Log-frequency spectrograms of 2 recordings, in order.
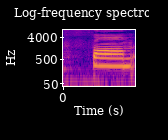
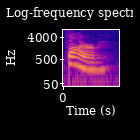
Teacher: west countes so there the r sound sounds instead like R we're using that rotic R there which I don't use in my accent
